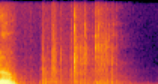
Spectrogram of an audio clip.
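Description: Computer keyboard typing: a quick run of faint key clicks lasting about a second, just after a spoken word ends.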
